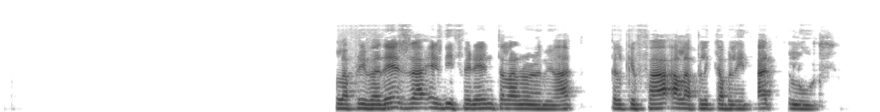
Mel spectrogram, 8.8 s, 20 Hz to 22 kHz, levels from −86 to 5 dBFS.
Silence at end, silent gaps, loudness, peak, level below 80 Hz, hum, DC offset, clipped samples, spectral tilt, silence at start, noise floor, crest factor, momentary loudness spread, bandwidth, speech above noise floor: 0.5 s; none; -20 LUFS; -2 dBFS; -66 dBFS; none; under 0.1%; under 0.1%; -6.5 dB/octave; 3.35 s; under -90 dBFS; 20 dB; 10 LU; 9.2 kHz; over 70 dB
